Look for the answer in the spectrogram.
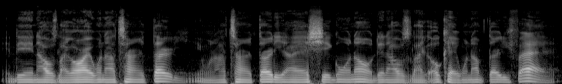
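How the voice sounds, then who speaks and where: Gravelly, low-voiced man in his thirties. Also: fast talker, dry recording. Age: 30s. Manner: reserved, even-keeled, slangy. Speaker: podcast guest, boxer. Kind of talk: casual conversational interview.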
